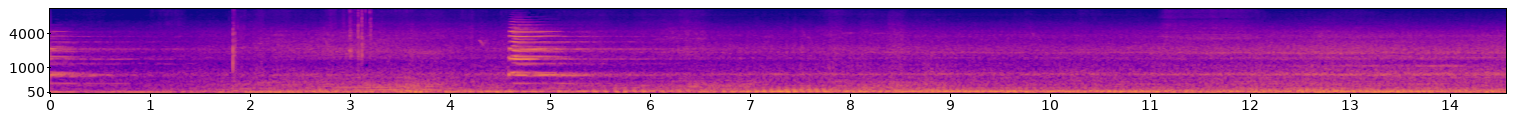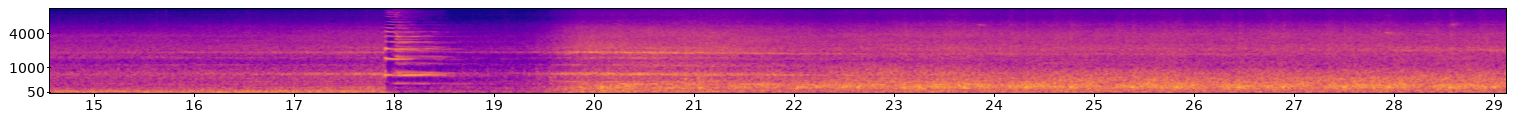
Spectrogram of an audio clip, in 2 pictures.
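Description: ONCF electric locomotive E 1480 approaching with a low hum, sounding short horn blasts about four seconds in and again at about eighteen seconds. Then the loaded car-carrier wagons roll past close by with a louder, steady wheel-on-rail rumble and clatter.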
